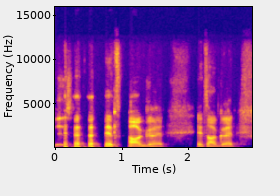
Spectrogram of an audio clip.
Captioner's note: laughs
